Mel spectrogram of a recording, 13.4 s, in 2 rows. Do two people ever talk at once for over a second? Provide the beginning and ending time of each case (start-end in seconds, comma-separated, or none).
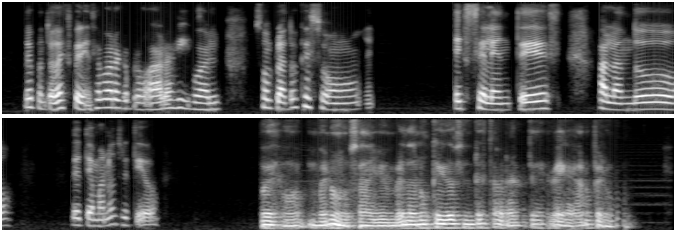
none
